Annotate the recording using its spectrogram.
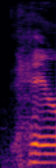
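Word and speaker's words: hare: Um and then the last word h a r e is hair pronounced the same as hair on your head but that is talking about a rabbit.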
